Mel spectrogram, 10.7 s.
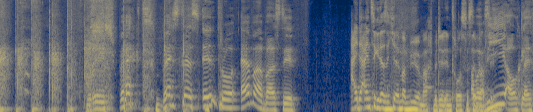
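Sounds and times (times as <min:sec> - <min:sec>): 
hand claps: 0:00.0 - 0:04.2
speech: 0:01.8 - 0:06.0, 0:07.0 - 0:10.6.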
